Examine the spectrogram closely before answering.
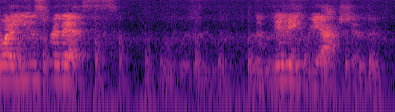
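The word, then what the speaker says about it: Wittig: use for this the viig reaction got to say it like a true German come on a big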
